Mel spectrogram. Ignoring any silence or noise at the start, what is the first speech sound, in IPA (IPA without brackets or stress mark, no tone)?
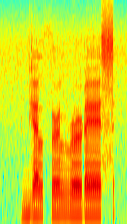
bʲ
